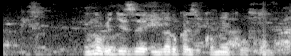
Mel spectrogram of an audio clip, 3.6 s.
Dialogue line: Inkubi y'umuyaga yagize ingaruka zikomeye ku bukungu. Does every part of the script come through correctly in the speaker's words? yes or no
no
